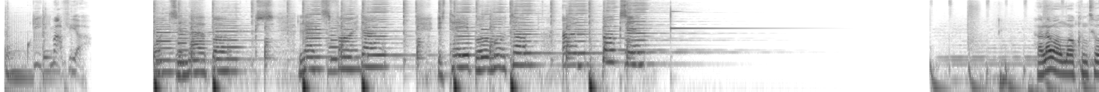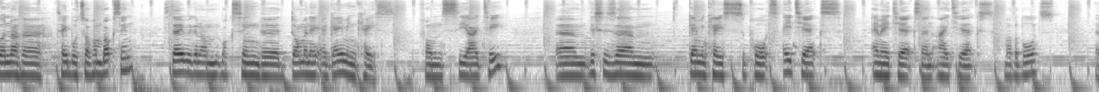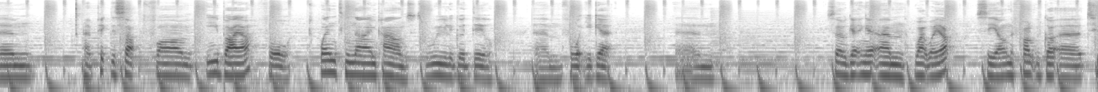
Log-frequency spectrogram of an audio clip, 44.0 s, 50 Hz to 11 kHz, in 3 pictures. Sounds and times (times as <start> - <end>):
Music: 0.1 - 1.1, 2.0 - 9.6, 12.4 - 43.9
Speech: 0.4 - 1.2, 13.8 - 21.4, 22.1 - 29.8, 30.4 - 37.5, 38.3 - 38.9, 40.4 - 43.9.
